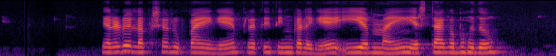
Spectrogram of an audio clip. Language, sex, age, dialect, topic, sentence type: Kannada, female, 31-35, Central, banking, question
